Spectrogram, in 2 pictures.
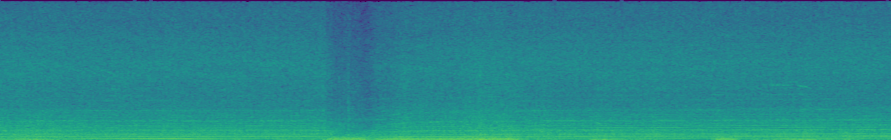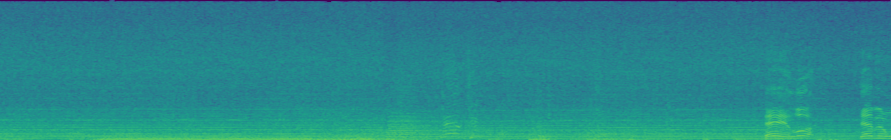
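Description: A sports car engine drones steadily at high speed, dipping briefly as it shifts gear.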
